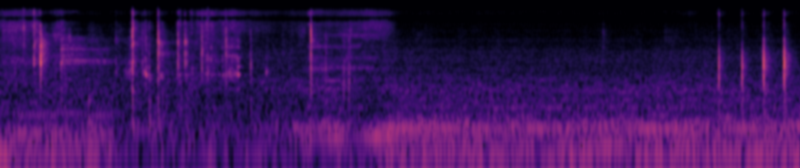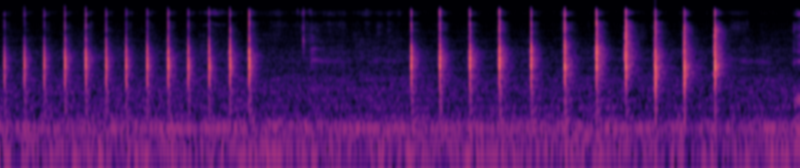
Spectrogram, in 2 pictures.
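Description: Sun-dried clay mud ball knocked against ceramic floor tile: a quick run of sharp taps, about five a second, for about three seconds, then after a short pause a louder, slower run of about three taps a second. The hard, clicking knocks are the sign of the ball having dried almost as hard as a rock.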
